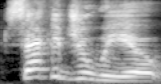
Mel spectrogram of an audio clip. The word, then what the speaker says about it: Sacagawea: j or a k i am pronouncing it with a j sound however i do this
